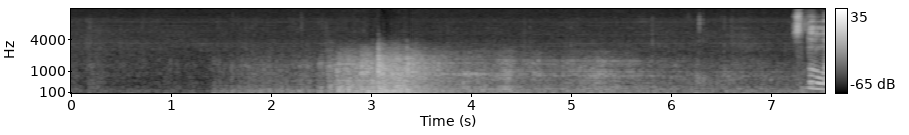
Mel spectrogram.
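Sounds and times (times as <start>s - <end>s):
rolling thunder: 1.4s - 7.2s
speech: 7.3s - 7.5s.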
